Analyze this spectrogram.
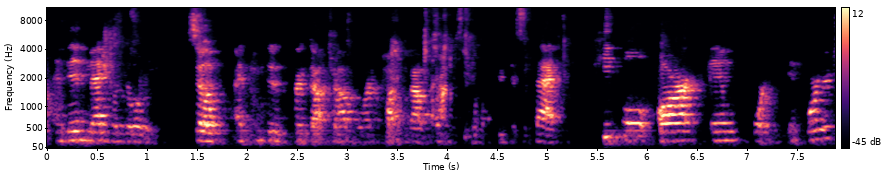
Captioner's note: sound distorted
